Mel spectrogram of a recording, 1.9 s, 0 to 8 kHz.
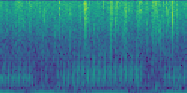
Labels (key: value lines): label: biophony, croak
recorder: SoundTrap 500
